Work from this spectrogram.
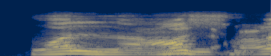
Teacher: اگر آپ رک رہے ہیں تو را کو موٹا پڑھیں گے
